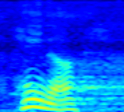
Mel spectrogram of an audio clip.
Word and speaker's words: hina: But that is the way to pronounce it, isn't it? Hina.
